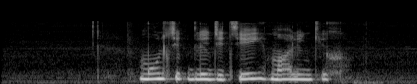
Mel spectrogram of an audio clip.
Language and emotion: Russian, neutral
